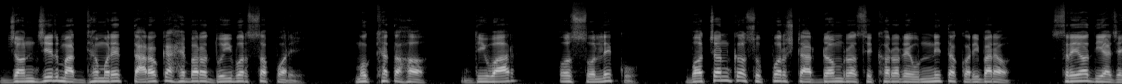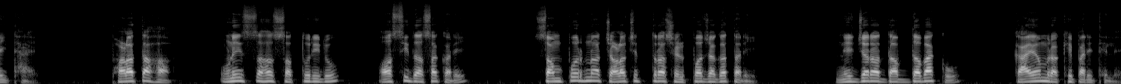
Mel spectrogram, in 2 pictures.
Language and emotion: Odia, neutral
